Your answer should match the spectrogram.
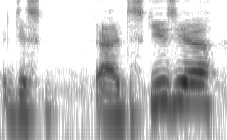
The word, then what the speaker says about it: dysgeusia: You might also, I have heard people pronounce this as dysgeusia. Dysgeusia is the correct pronunciation, but, you know, don't call anyone out on that.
